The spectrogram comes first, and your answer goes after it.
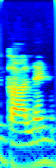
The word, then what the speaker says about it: Garland: तो वैसे इसे गार्लैंड बोलते हैं, आर इसमें साइलेंट है।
